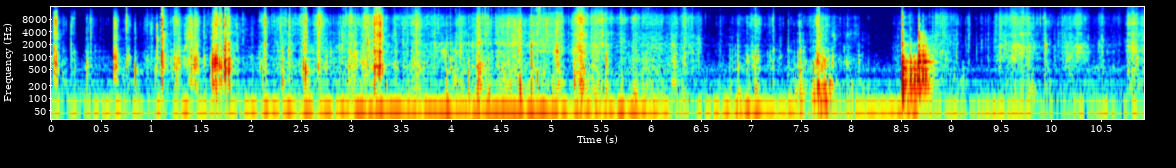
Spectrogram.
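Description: Plastic poly mailer and bubble wrap being handled as a bubble-wrapped bundle is pulled out and unwrapped: irregular crinkling and rustling, with a louder burst near the end.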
